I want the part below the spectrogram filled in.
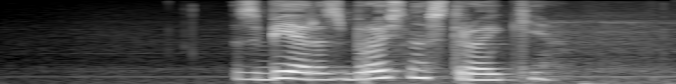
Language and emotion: Russian, neutral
